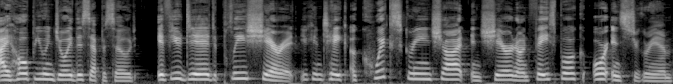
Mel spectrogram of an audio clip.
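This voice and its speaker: A woman with a normal speaking voice talks at a fairly slow pace with hardly any pauses, her pitch fairly high. Her intonation is lively, and the recording is very clean with a silent background. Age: 50s. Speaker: podcast host and life coach. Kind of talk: motivational monologue.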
